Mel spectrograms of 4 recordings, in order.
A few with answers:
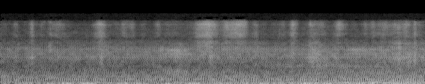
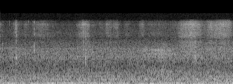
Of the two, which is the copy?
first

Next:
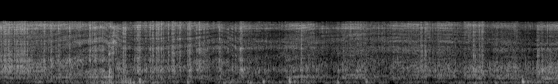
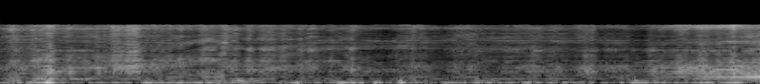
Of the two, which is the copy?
second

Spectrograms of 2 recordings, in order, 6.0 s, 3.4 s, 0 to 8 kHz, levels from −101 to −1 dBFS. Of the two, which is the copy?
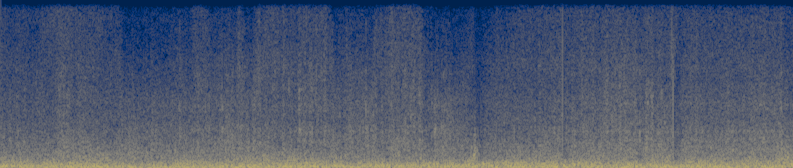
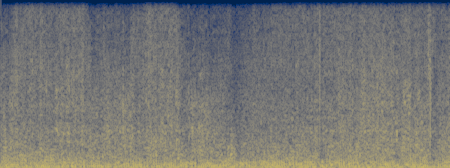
second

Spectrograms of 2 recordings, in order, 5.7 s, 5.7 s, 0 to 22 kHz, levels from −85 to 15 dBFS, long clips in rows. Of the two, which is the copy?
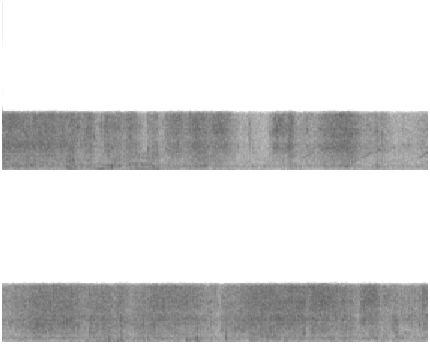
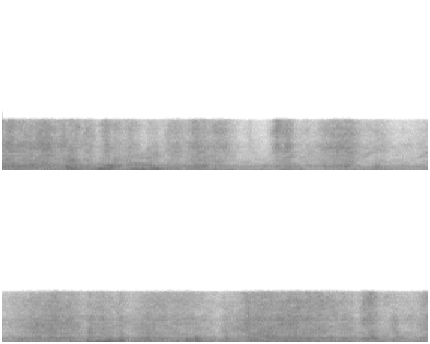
second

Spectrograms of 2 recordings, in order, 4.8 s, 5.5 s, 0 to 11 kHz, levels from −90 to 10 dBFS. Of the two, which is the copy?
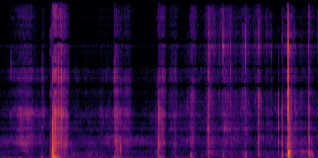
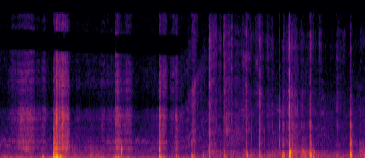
first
